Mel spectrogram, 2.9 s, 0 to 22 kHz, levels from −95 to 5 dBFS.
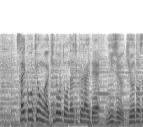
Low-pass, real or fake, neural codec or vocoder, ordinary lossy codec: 7.2 kHz; real; none; none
